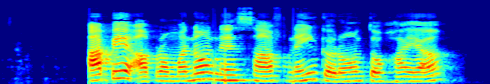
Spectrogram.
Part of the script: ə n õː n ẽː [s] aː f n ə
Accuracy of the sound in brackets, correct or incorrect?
correct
